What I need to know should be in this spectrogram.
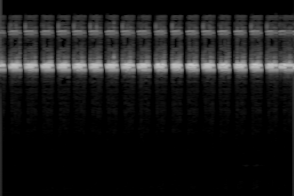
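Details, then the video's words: Two crickets produce evenly spaced, piercing chirps, each a short high buzz repeated about four times per second. No other sound intrudes. "Two Crickets Chirp Sounds"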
